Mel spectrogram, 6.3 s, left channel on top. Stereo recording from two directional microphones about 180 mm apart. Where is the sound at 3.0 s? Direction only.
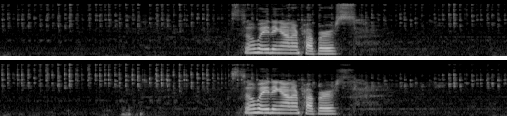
Centre (ahead or behind).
